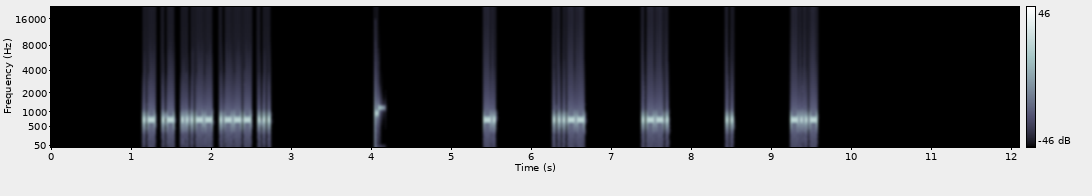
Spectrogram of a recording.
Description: Morse code, heard as a keyed tone, about 39 wpm, spaced as for 17 wpm, 700 Hz. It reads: AA3JS N3PIX
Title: USA Call Signs - 5 Characters - 8x Character Spacing - 40wpm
